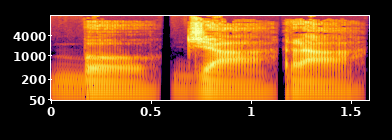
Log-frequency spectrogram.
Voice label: "bojara", concat syllables; Affixing experiment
